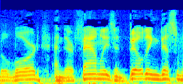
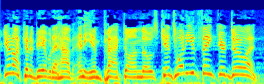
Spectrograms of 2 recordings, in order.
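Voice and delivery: taunting enemy; 8 semitones higher than usual. Retold or imitated. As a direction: shout them down with scorn. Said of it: "And the enemy goes".

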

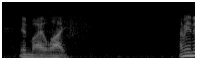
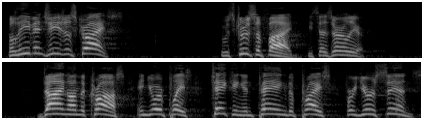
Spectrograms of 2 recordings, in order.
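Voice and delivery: loud, high-pitched gospel proclamation; forceful preaching; 6 semitones higher, 8 dB louder than usual. Real, not acted. Preacher urging congregation to believe in Christ, forceful proclamation. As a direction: drive each phrase home from the pulpit.

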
